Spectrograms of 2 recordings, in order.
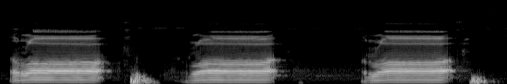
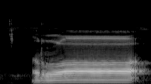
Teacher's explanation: بولتے سمے آپ دیکھیں گے آپ کا زبان کا نوک اوپر کے تالو میں ہلکا سا سٹے گا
